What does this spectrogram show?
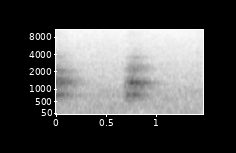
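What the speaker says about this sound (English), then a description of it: "The doggies are barking" Dogs bark twice in the distance, each a short faint burst separated by a pause, with no other sound.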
